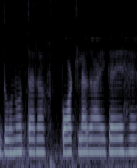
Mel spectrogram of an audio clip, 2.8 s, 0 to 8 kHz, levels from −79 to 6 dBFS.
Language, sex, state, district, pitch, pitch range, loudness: Hindi, female, Uttar Pradesh, Ghazipur, 200 Hz, 195-200 Hz, -36 LUFS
